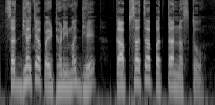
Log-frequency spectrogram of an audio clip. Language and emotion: Marathi, neutral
